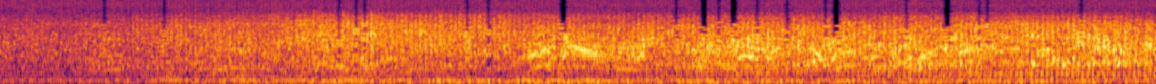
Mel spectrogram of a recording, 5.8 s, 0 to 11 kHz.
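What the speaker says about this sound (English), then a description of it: "The T-28 aircraft over the years was used, and they have a very, very distinctive sound" Rough, throbbing T-28 aircraft piston engines idle steadily nearby at an air show, a continuous loud drone that swells slightly after the first second.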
